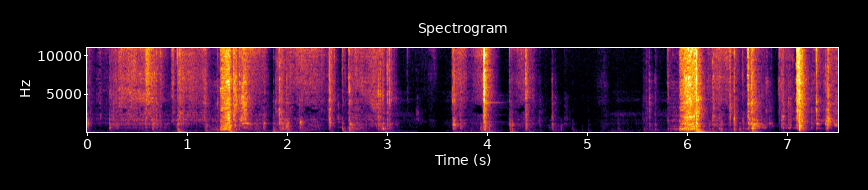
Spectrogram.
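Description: A small paper trimmer makes repeated scraping and slicing strokes in irregular bursts, close and fairly loud, with brief quiet gaps between cuts.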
